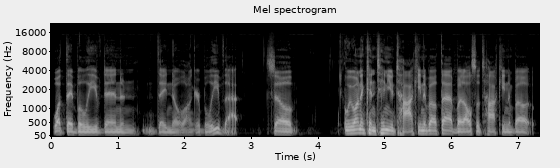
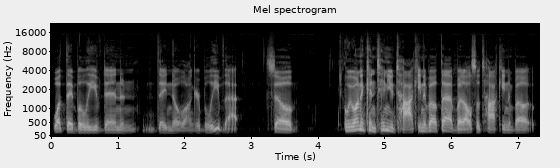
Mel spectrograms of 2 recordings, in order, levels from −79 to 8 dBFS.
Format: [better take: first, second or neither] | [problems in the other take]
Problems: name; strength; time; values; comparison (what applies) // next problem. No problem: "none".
first | thin; somewhat; fading below 250 Hz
